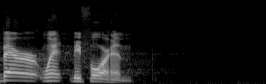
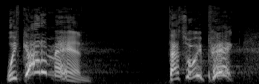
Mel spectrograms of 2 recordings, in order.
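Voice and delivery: much higher, excited claim; imitating eager soldier; 13 semitones higher than usual. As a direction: blurt it out eagerly. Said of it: "Someone would say".

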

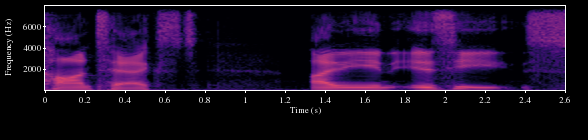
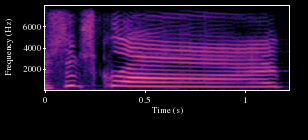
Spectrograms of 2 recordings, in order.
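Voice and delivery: excited shout; 5 dB louder than usual. Acted. Hyping viewers to subscribe.

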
